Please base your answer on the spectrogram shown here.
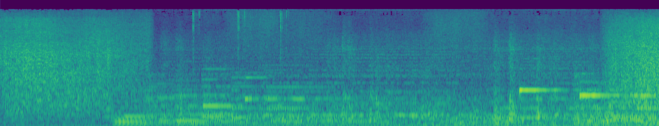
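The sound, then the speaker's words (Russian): A train rolls steadily past a small island across open water, with a continuous low rumble and clatter that lasts nearly nine seconds and carries faint tonal ringing, and nobody talks. “Поезд проезжает мимо небольшого острова.”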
